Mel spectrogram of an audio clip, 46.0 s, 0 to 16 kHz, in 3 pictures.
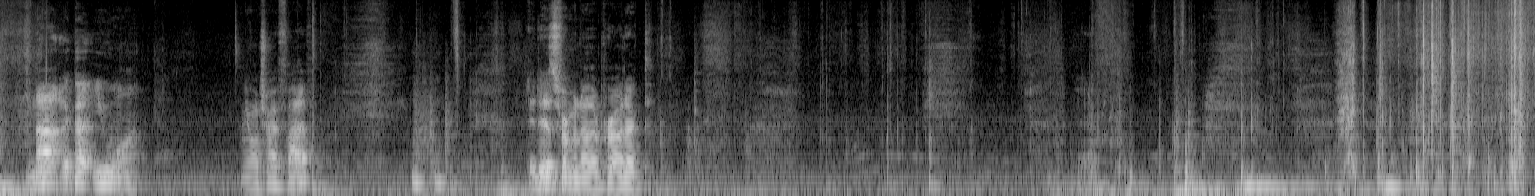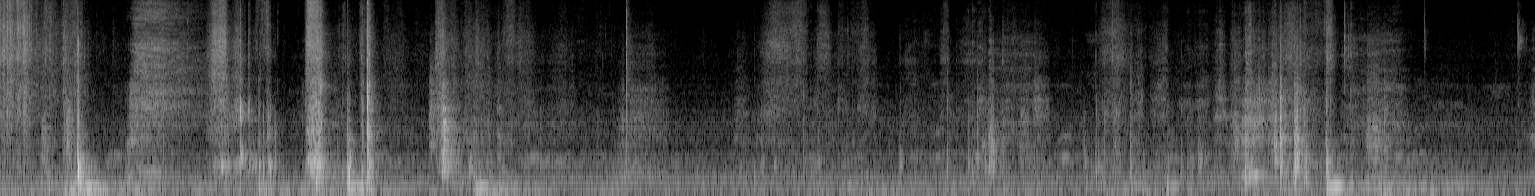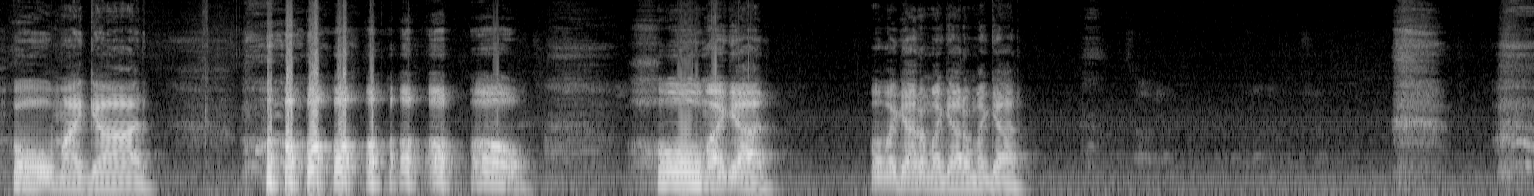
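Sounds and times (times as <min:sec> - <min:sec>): faint low hum: 0:00.0 - 0:46.0
cardboard packaging rustling: 0:12.6 - 0:16.2.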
